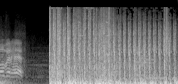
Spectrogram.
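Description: Gunshots rattle in rapid bursts close by.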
